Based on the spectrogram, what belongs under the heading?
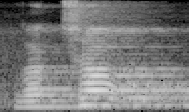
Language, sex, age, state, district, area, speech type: Odia, male, 18-30, Odisha, Khordha, rural, read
